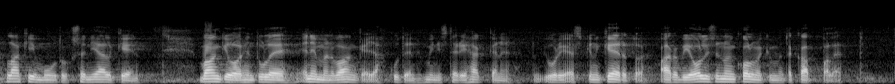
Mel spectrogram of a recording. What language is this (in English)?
Finnish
